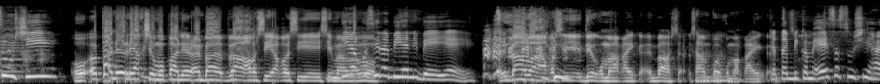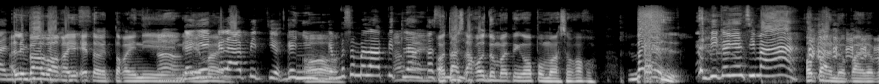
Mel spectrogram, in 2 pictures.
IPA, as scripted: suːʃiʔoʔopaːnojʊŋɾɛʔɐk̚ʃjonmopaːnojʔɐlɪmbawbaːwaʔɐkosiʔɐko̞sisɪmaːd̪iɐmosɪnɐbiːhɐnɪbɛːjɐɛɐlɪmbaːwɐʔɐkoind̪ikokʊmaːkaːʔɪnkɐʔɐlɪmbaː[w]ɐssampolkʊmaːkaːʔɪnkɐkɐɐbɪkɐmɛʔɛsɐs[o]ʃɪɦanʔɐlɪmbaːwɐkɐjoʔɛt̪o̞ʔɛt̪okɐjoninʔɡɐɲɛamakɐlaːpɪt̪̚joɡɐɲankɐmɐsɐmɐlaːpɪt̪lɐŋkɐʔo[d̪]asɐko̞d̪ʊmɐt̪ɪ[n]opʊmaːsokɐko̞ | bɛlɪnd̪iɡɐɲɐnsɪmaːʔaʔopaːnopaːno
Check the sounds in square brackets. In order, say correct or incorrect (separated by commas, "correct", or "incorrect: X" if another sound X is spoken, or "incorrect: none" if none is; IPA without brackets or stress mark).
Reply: correct, incorrect: u, incorrect: t̪, incorrect: ŋ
